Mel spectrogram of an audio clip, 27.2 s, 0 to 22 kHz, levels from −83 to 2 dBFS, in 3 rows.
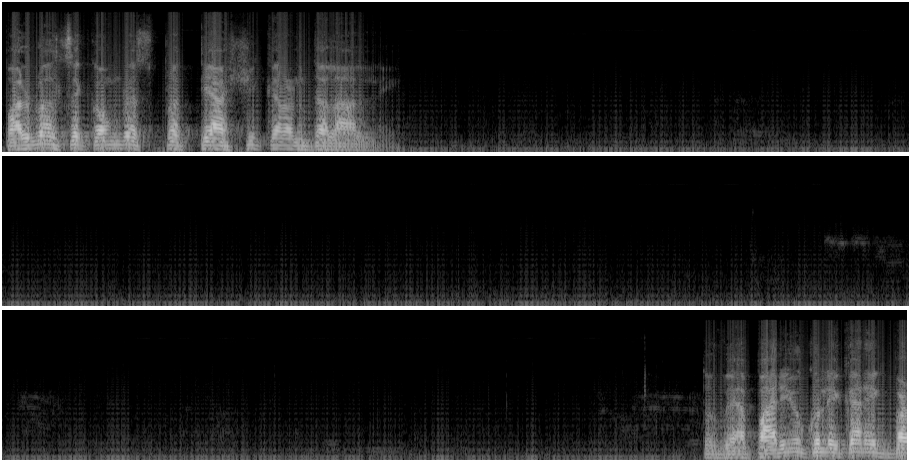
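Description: Throughout, a block size mismatch (padded) zero-fills each block, producing a 91.9 Hz buzz and 0.533× speed at normal pitch, fitting 256-sample writes into 480-sample reads; waveforms show regular silent gaps.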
